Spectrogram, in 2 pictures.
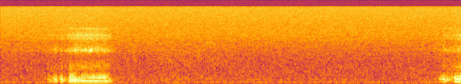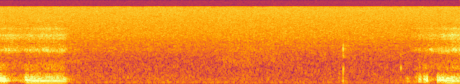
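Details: Soft, rhythmic snoring noises from a Beagle, a few seconds apart, in a quiet room; owner says the dog snores while still awake.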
